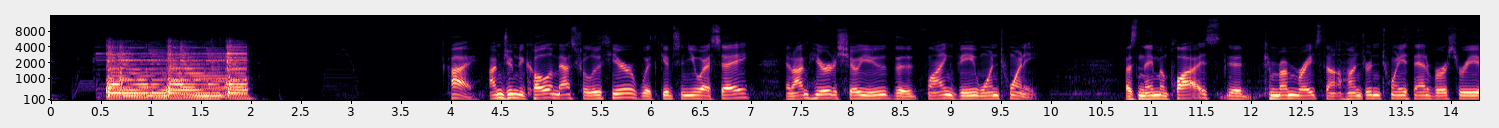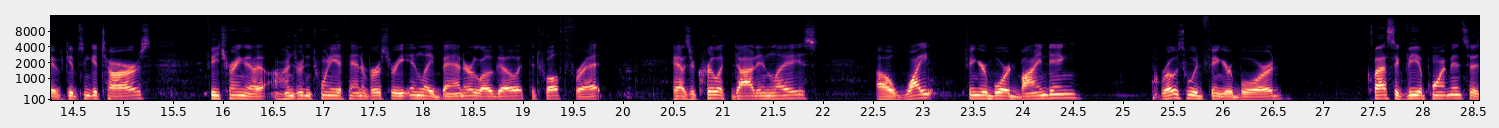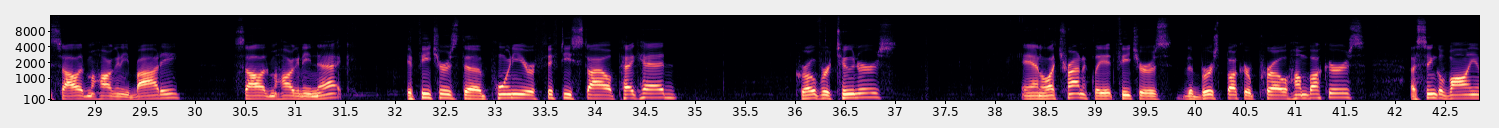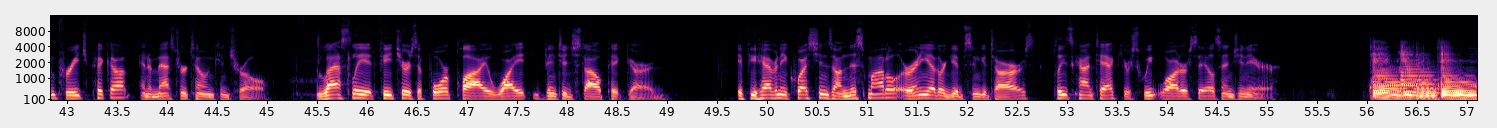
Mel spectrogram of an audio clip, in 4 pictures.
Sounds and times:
Speech: 3.9 - 9.9, 10.7 - 19.8, 20.5 - 24.6, 25.3 - 26.7, 27.4 - 34.9, 36.0 - 37.1, 38.2 - 49.1, 49.7 - 55.2.

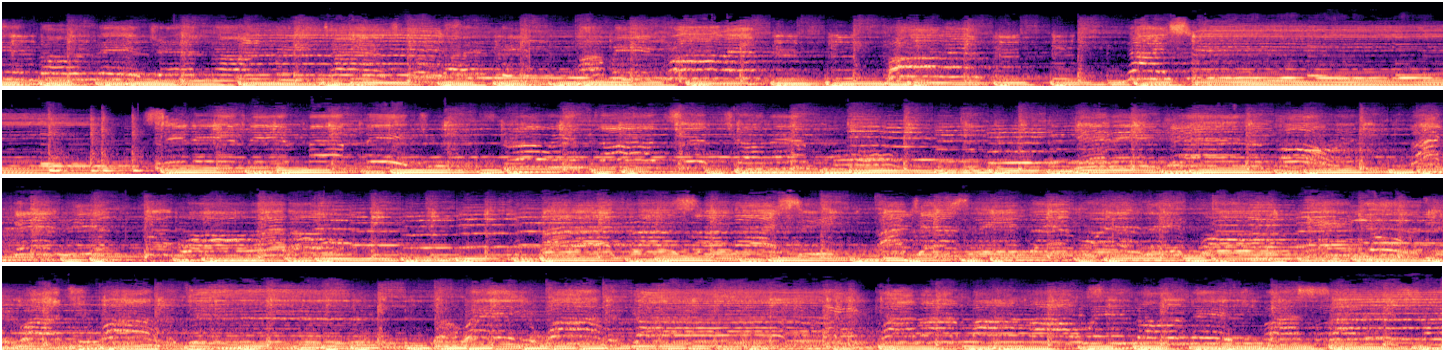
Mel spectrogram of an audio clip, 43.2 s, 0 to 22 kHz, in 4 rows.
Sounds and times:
Music: 0.0 - 43.2.

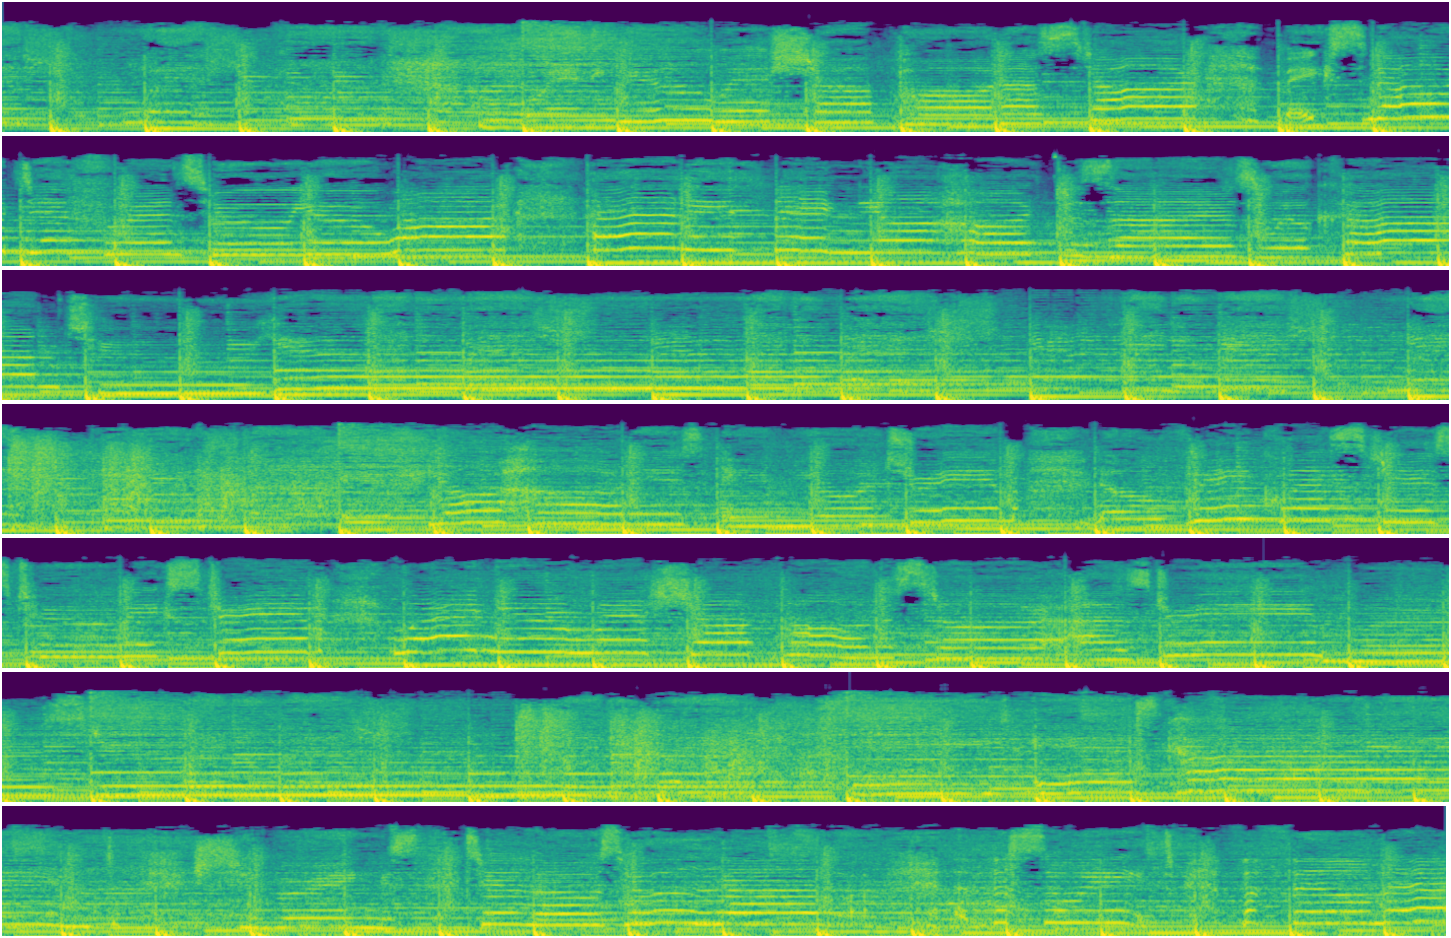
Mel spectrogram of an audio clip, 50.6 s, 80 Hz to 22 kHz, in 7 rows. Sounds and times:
Tender music: 0.0 - 50.6.

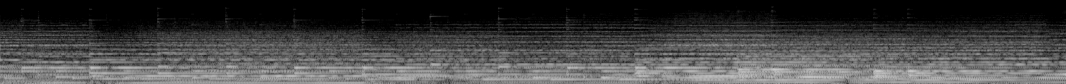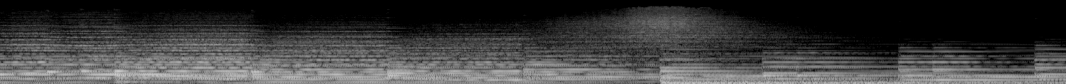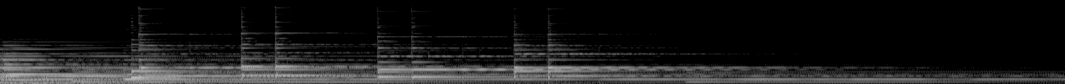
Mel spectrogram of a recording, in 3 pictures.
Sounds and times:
Background music: 0.0 - 31.9
Soundtrack music: 0.0 - 31.9.

